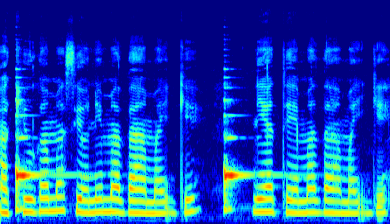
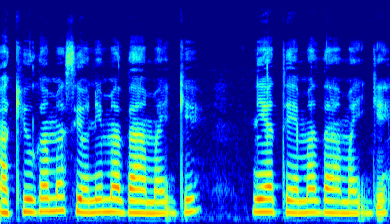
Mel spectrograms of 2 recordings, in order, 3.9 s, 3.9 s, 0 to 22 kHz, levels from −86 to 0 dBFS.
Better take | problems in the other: second | background sound (Bowed string instrument); 3 dB above the speech

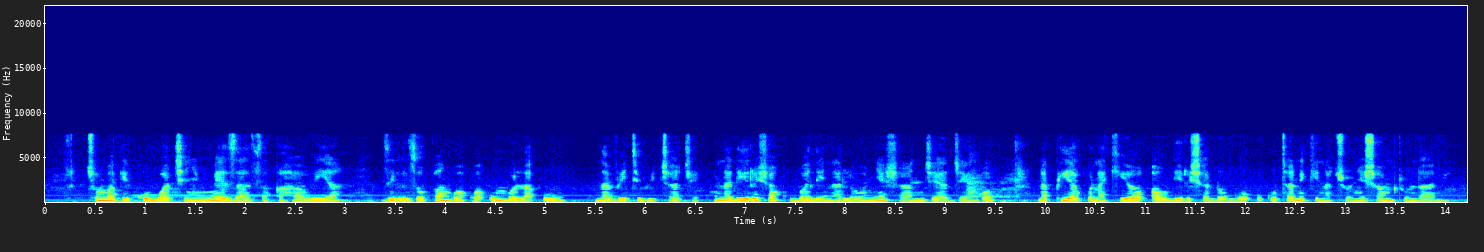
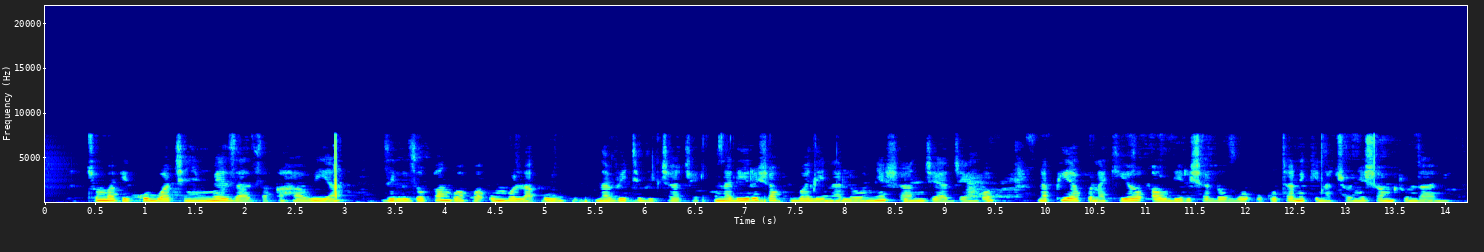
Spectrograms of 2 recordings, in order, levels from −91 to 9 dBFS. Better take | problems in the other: first | noise reduction (classical method WPE with log-MMSE)

